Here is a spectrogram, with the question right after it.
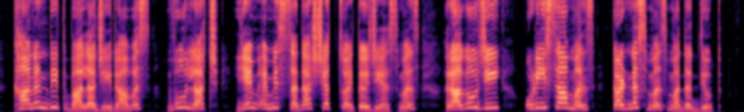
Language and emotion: Kashmiri, neutral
